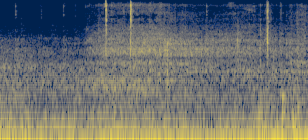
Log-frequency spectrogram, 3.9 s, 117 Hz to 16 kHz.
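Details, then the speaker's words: 1986 Chevrolet Monte Carlo SS T-top, 305 V8, about half throttle, driving over a big dip: steady road rumble with no clunks, exhaust rattle or window buzz in the doors; suspension tight, car solid. "That's our little big dip right there. Again, no looseness in the suspension. I don't hear the exhaust rattling, or anything like that, or the windows either."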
